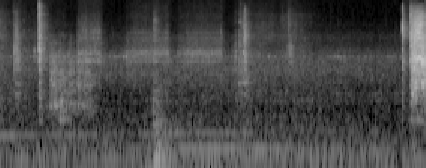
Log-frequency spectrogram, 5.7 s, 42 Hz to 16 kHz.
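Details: Uneven clacks come and go over a steady idle on this BMW F800GS twin; something is making abnormal engine noise at idle, source unclear.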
